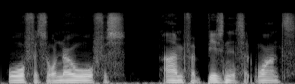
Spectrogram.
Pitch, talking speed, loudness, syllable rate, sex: 90 Hz, 180 wpm, -18 LUFS, 5.6 syllables/s, male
